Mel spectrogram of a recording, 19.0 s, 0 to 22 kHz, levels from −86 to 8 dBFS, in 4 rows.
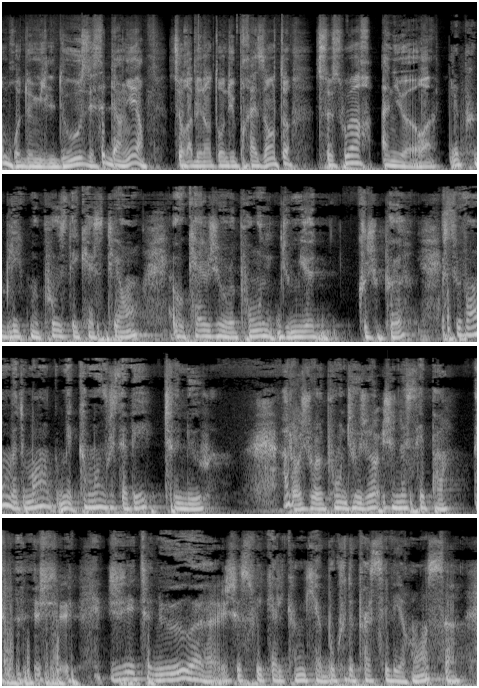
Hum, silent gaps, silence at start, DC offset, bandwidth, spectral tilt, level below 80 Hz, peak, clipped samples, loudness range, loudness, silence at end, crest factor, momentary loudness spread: none; none; 0 s; under 0.1%; 16.5 kHz; -4.5 dB/octave; -26 dBFS; -6 dBFS; under 0.1%; 1 LU; -17 LUFS; 0 s; 10 dB; 5 LU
